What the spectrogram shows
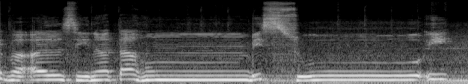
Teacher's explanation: ایسے دونوں ہونٹ بند ہو جاتے ہیں، غنّے کی کیفیت پیدا ہو جاتی ہے، اسی کو اخفاء شفوی کہتے ہیں۔ بالسوء، یہ مد جو آپ کو اپنے سامنے نظر آ رہی ہے، یہ 5 سیکنڈ تک آپ نے لمبی کرنی ہے، ٹھیک ہے.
